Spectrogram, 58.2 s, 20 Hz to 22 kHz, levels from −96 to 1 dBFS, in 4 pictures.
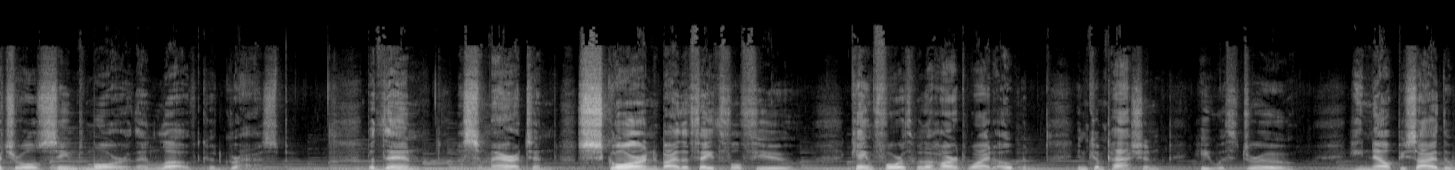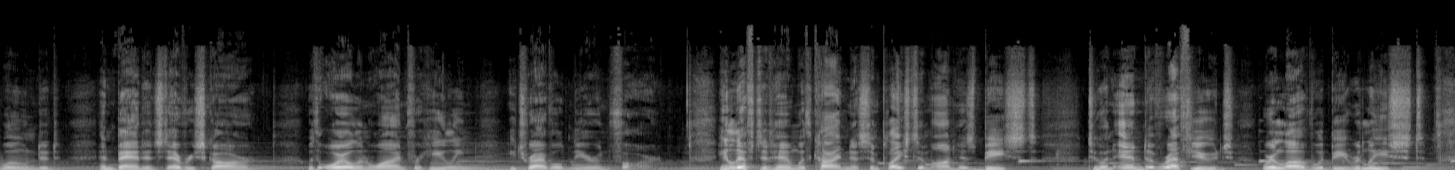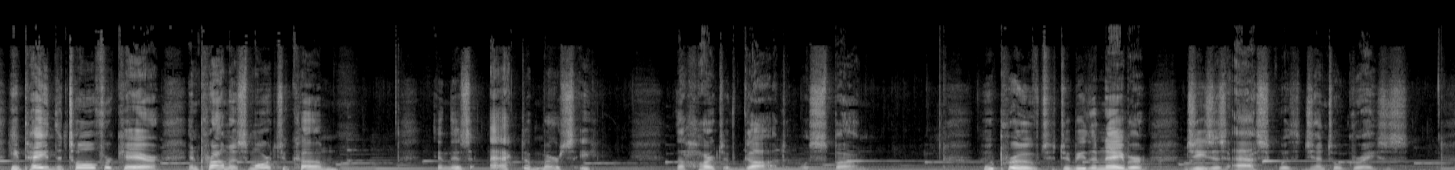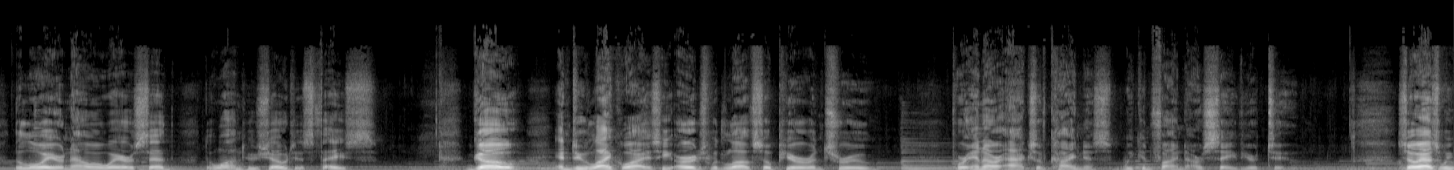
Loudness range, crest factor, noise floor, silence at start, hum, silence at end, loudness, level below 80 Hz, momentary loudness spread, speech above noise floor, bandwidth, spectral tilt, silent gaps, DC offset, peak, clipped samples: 10 LU; 26 dB; -52 dBFS; 0 s; none; 0 s; -26 LUFS; -56 dBFS; 20 LU; 27 dB; 18.5 kHz; -4.5 dB/octave; none; under 0.1%; -2 dBFS; under 0.1%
